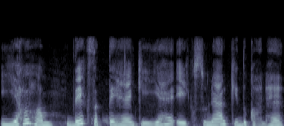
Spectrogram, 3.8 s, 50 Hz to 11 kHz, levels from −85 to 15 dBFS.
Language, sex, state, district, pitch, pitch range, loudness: Hindi, female, Himachal Pradesh, Shimla, 220 Hz, 200-245 Hz, -17 LUFS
